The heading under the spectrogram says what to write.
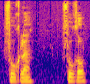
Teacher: the word final vowel weakens and disappears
